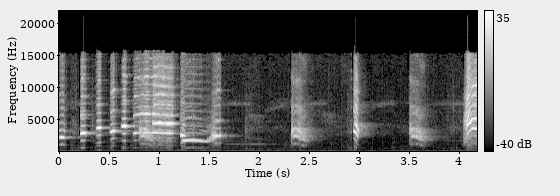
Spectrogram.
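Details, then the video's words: Oriental magpie-robin song used as a lure to make kept birds answer: a rapid run of short clear whistled notes, then a buzzy rasping burst and a rising slurred whistle, followed by scattered harsh scratchy notes with pauses between. "DENGAN PANCINGAN INI SEKETIKA KACER ANDA LANGSUNG NYAUT IKUT BUNYI"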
